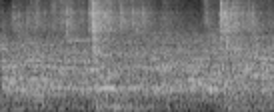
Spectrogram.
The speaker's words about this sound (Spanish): Los gritos de sí se pudo, sí se pudo, y de inmediato la corretiza.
